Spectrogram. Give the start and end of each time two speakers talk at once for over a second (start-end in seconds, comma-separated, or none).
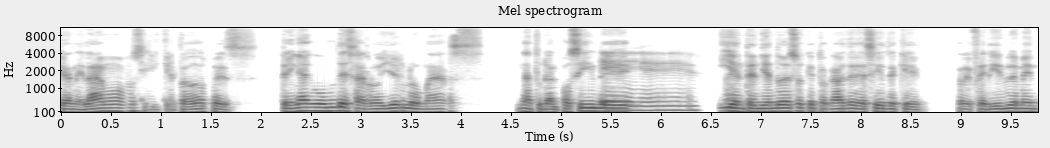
none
